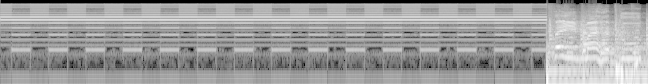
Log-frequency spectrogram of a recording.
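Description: An electronic alarm-like beeping: steady high tones with a beep pulsing about three times a second, at an even level. It stops abruptly about five and a half seconds in, when music cuts back in.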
